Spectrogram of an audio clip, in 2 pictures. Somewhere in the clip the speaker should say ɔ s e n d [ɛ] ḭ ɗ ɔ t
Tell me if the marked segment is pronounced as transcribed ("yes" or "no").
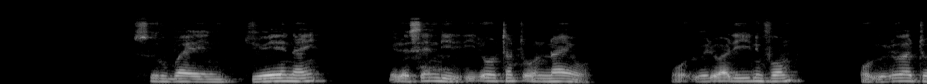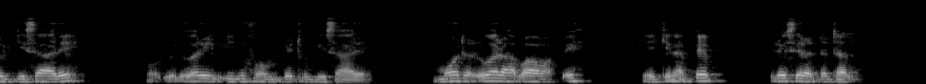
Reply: no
